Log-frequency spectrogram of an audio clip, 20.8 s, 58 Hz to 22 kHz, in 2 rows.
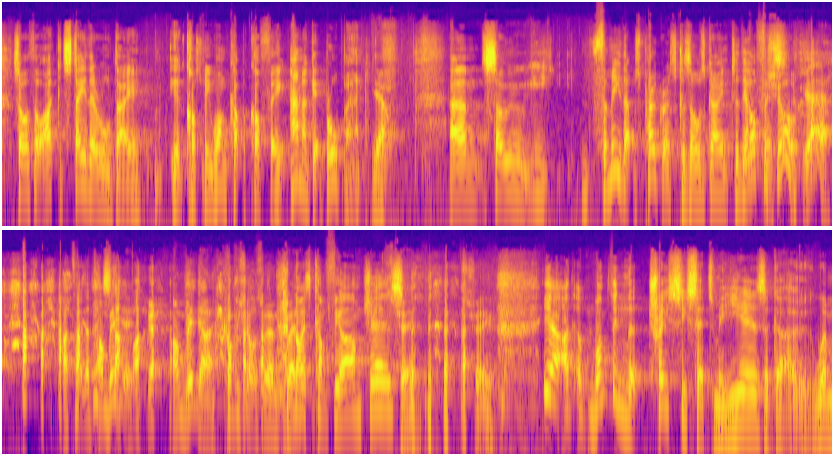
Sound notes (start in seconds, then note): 9.3 laughs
